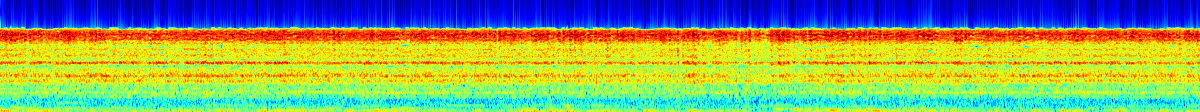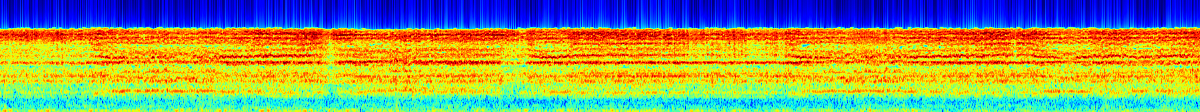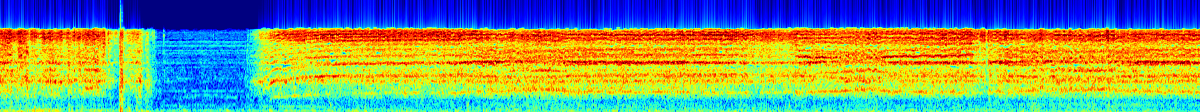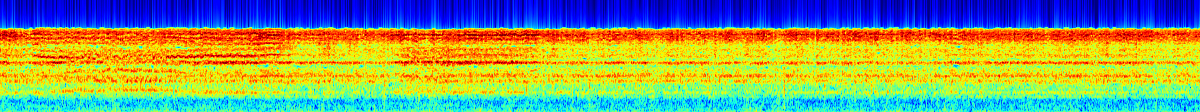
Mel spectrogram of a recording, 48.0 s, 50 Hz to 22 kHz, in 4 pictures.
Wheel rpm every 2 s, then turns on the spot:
200, 200, 200, 200, 200, 200, 190, 200, 200, 200, 190, 200, 130, 110, 200, 200, 190, 200, 190, 200, 200, 200, 200, 200.
none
